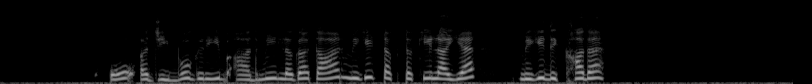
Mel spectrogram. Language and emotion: Dogri, fearful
